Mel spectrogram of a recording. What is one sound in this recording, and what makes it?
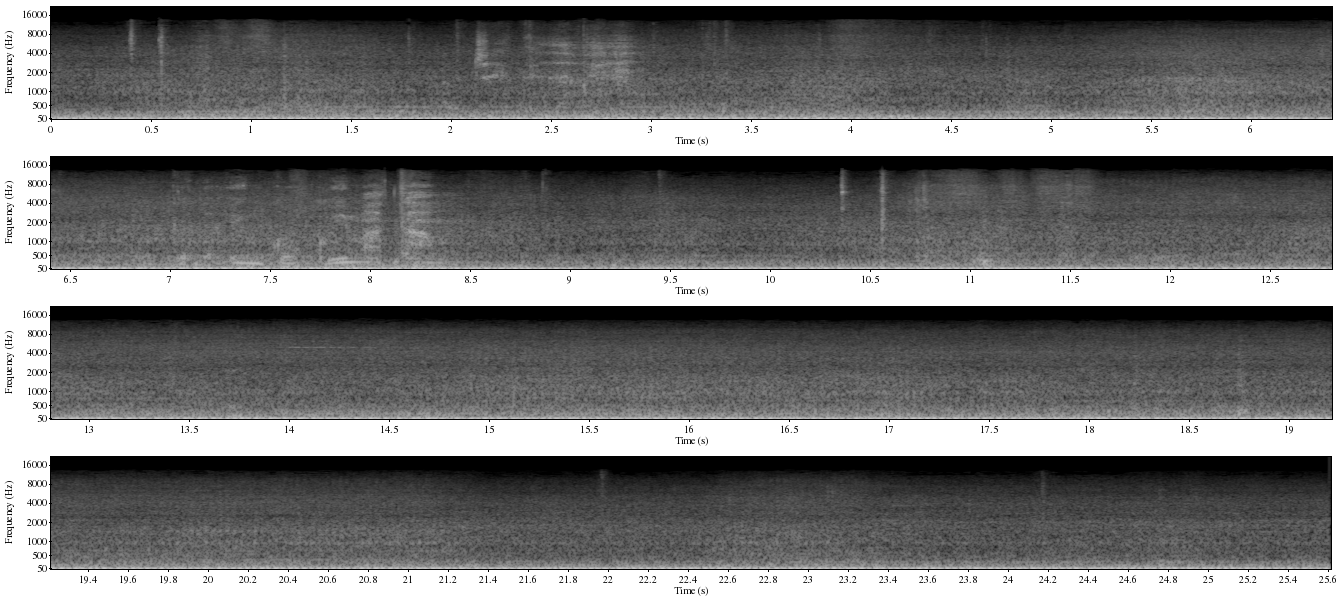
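A truck engine idles with a low, steady rumble inside the cab.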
